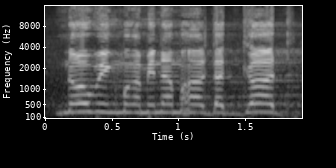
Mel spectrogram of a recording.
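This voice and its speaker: A male Filipino preacher delivers a sermon in a very high, bright voice, switching freely between Tagalog and English. He returns again and again to the same fond address to his listeners. The voice carries a long reverb from a large church hall. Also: little pitch movement, normal speed.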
